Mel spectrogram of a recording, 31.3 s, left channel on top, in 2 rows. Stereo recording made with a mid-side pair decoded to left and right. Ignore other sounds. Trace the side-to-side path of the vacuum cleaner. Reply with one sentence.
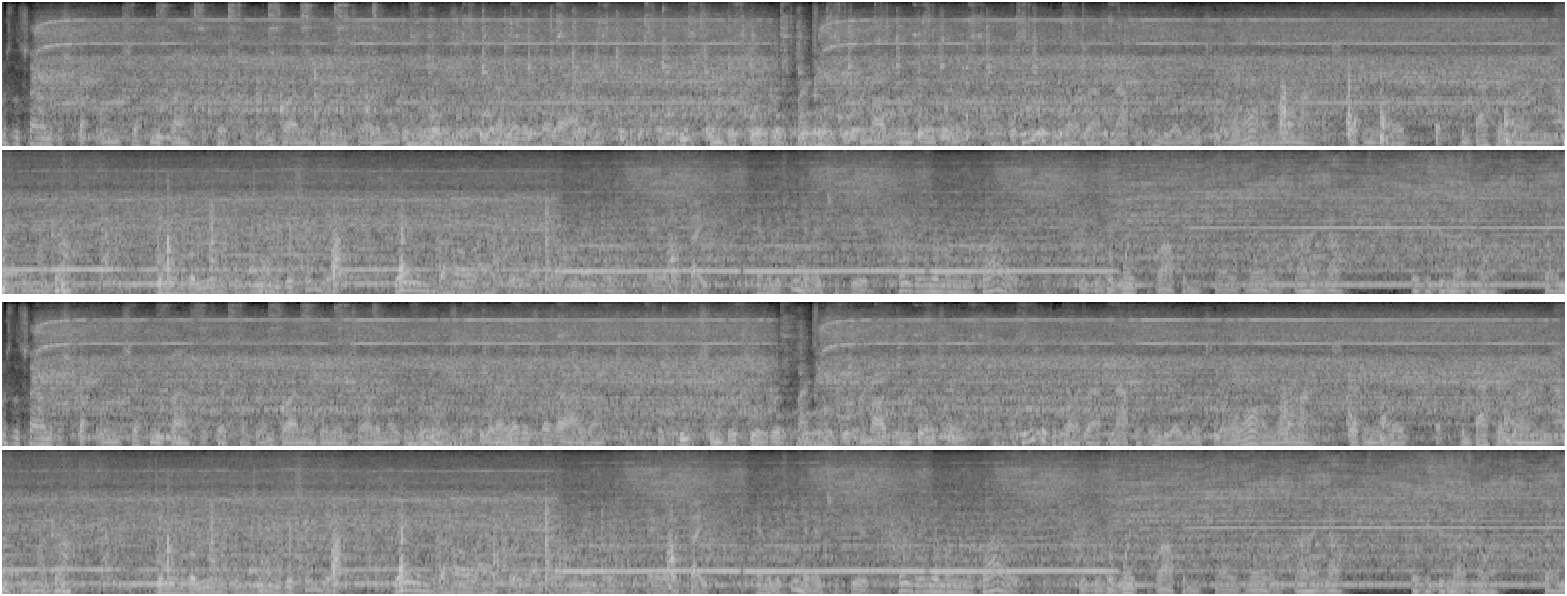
You can hear the vacuum cleaner stay put.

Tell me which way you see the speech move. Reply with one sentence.
In this clip you hear the speech stay in one place.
